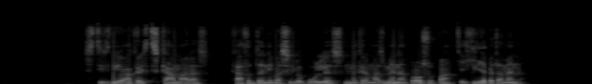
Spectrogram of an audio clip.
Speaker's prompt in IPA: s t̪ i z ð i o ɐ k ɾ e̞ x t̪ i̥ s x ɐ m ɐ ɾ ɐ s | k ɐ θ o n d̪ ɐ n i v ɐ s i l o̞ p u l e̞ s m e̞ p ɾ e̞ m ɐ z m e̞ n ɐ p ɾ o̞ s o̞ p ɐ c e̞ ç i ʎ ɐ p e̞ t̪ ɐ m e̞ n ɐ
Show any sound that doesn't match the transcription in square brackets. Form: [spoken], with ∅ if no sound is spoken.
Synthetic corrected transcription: s t̪ i z ð i o ɐ k ɾ e̞ [s] t̪ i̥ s [k] ɐ m ɐ ɾ ɐ s | k ɐ θ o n d̪ ɐ n i v ɐ s i l o̞ p u l e̞ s m e̞ [k] ɾ e̞ m ɐ z m e̞ n ɐ p ɾ o̞ s o̞ p ɐ c e̞ ç i ʎ ɐ p e̞ t̪ ɐ m e̞ n ɐ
